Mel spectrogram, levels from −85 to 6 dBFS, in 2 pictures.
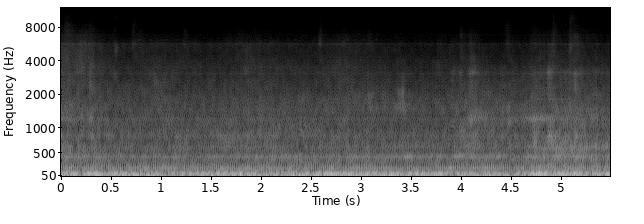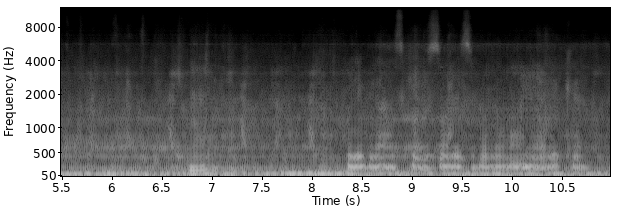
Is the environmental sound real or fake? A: fake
